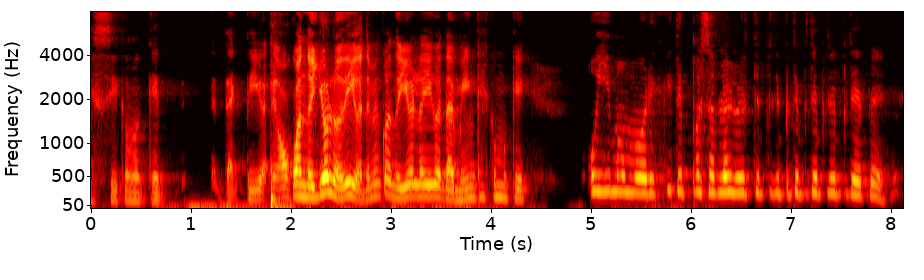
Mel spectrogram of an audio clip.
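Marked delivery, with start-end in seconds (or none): 4.9-8.1 high-pitched imitation of an offended friend; mock offended friend. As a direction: act out his outrage, pitched way up. Imita al amigo ofendido. (imitando a un amigo indignado, voz muy aguda)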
